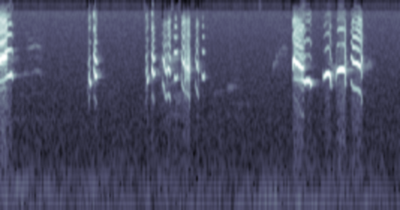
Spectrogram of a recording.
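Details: Lure song of an Oriental magpie-robin meant to start other magpie-robins singing: a harsh high note, then clustered chattering syllables and a final run of bright looping whistles.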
